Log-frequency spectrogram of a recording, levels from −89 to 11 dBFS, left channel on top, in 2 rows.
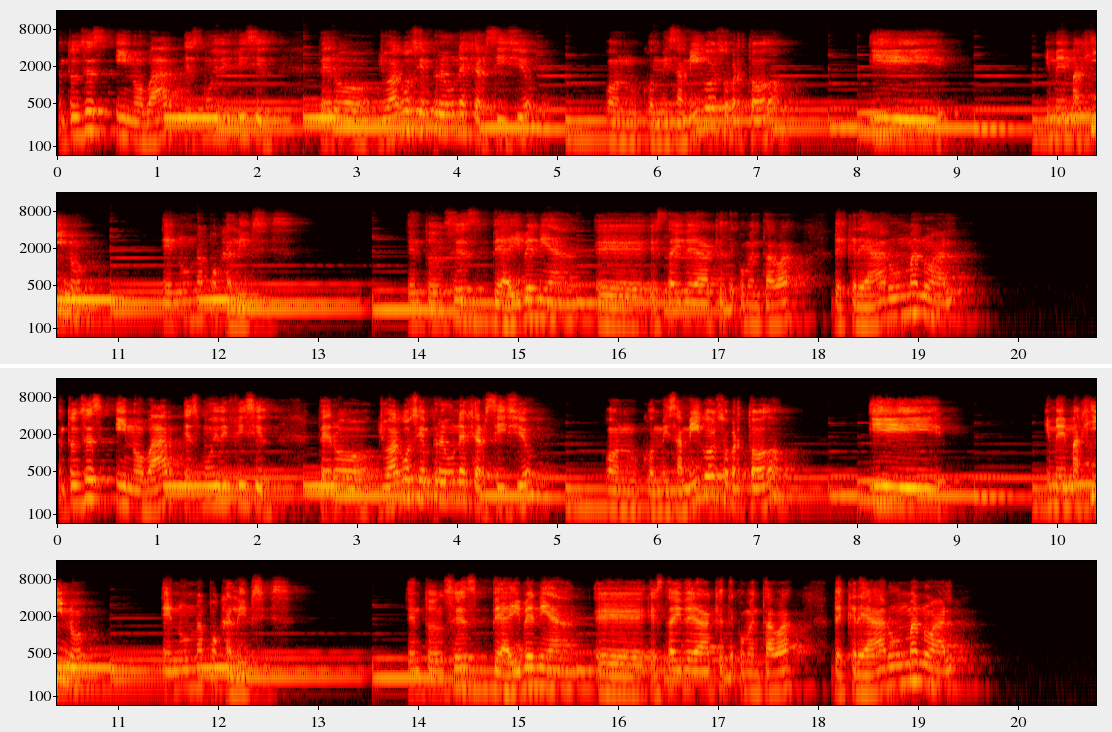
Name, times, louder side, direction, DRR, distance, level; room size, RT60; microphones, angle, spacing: voice 1, 0.0-4.8 5.5-7.2 8.1-8.9 9.9-10.7 11.4-12.7 13.9-19.3, right 4 dB, 45° right, 5 dB, 3.2 m, -31 dB
sound 1, 1.1-17.2, left 2 dB, 45° left, 3.6 m, -37 dB
30.0 x 26.0 x 7.5 m, 0.70 s
head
